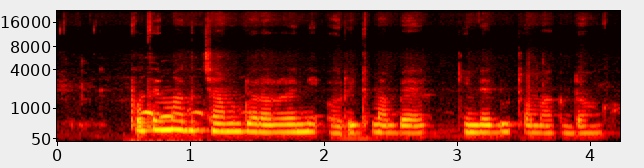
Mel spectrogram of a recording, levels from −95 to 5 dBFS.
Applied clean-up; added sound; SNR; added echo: none; Bird vocalization, bird call, bird song; 10 dB; none.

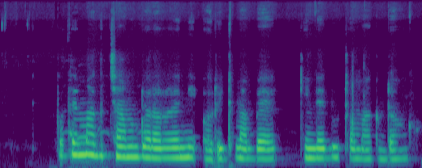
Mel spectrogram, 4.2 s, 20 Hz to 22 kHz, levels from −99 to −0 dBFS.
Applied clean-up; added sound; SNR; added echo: neural mask model DeepFilterNet 3.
